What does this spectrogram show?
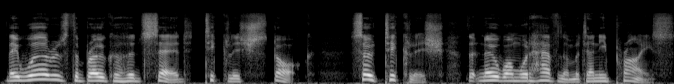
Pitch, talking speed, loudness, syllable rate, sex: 155 Hz, 180 wpm, -19 LUFS, 4.6 syllables/s, male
